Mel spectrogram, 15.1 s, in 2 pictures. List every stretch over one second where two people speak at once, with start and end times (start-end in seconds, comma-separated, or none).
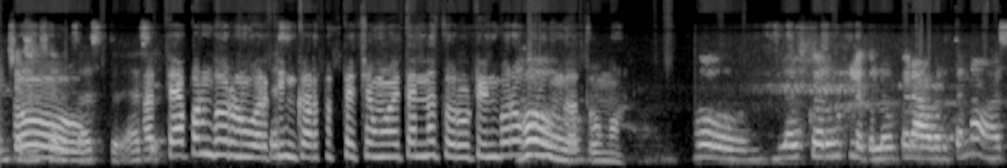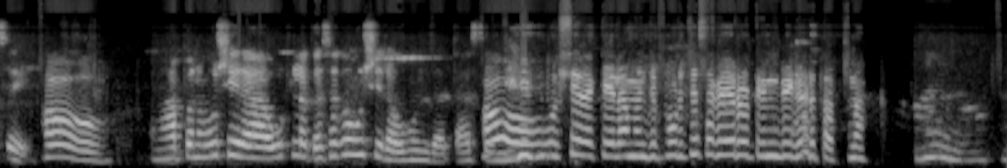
none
